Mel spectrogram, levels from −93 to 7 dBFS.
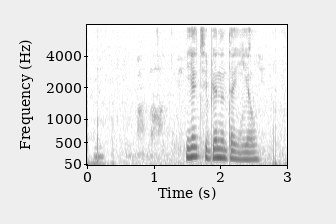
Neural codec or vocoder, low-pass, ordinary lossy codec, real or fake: codec, 16 kHz, 16 kbps, FunCodec, trained on LibriTTS, 50 frames a second; none; none; fake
